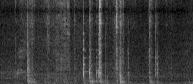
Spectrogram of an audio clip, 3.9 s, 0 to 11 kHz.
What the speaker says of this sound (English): unplugging the Polestar 2.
